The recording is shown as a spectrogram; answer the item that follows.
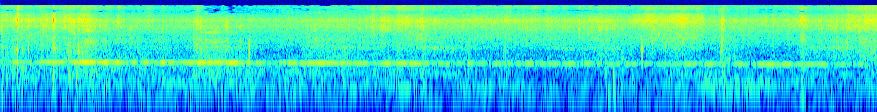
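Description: A siren holding one steady tone that sinks slowly in pitch. Faint footfalls and rustling in the undergrowth lie beneath it.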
